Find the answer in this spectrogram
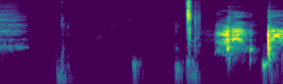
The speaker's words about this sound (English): No. I've had this cough and it's just terrible. I don't think I have pneumonia anymore like I did a month ago.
